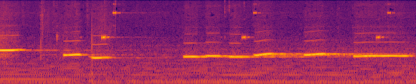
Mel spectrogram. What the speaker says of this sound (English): She's whistling.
